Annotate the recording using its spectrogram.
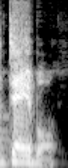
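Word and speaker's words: Daboll: And I think not Vrabel. I always get the name mixed up. It rhymes with that. The head coach for the Giants. Right now, Dable.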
